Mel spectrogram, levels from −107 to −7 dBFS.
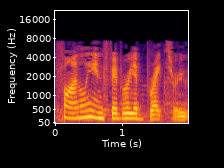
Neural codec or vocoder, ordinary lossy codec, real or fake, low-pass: none; MP3, 32 kbps; real; 7.2 kHz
